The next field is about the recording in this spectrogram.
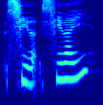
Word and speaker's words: Sinaï: Ils ont quitté l'Égypte, ils sont descendus dans le désert de Sinaï, ça se prononce comme ça en français, en Sinaï.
